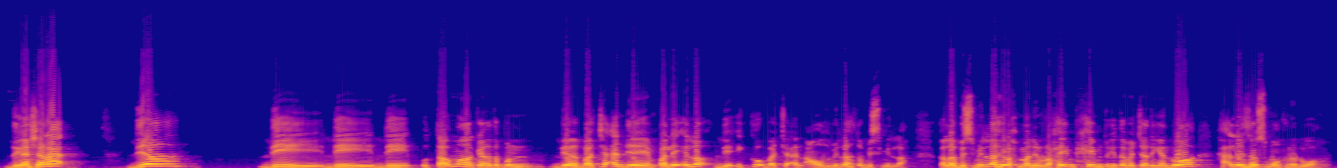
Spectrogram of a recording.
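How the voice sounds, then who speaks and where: High-voiced Malaysian man teaching recitation. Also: animated, a little mellow. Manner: drills sounds by repeating syllables, asks the class questions; chants verses slowly and melodically. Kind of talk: classroom lecture on Quran recitation.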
